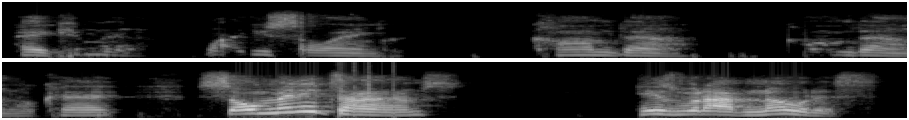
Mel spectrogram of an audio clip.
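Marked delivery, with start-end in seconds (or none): 0.1-3.8 soothing calm-down. Retold or imitated. Man calming his upset woman, soft and coaxing. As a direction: talk her down tenderly. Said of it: "to say".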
